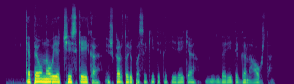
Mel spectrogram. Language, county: Lithuanian, Telšiai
